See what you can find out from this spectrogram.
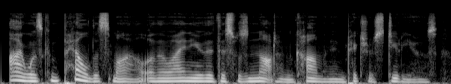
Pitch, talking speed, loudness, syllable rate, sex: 140 Hz, 215 wpm, -17 LUFS, 6.0 syllables/s, female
